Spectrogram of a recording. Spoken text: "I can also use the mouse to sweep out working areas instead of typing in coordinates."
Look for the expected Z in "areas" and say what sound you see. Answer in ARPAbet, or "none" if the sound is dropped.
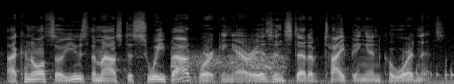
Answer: Z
